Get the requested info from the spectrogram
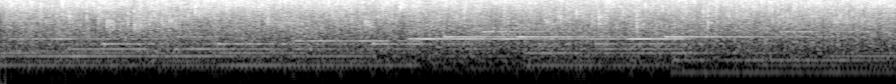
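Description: Steady rain falling, with soft music of long held notes that change every second or so beneath it.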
